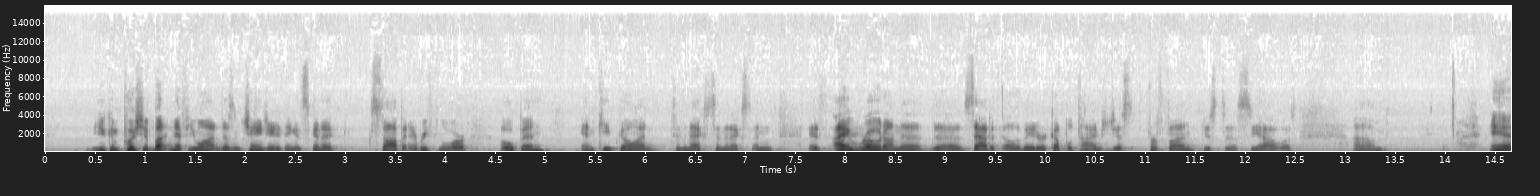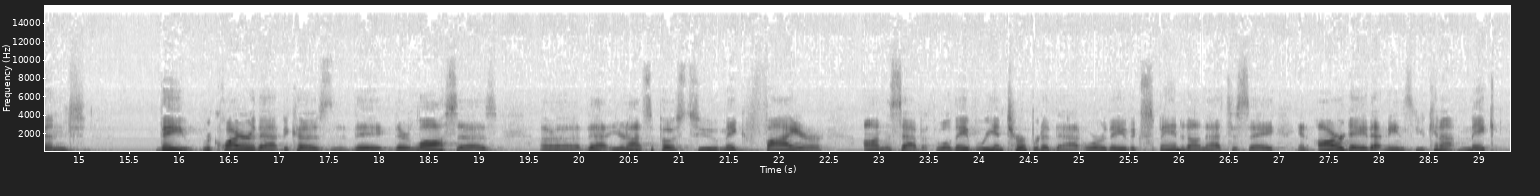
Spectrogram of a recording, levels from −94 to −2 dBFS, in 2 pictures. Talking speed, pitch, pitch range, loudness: 185 wpm, 160 Hz, 150-175 Hz, -33 LUFS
